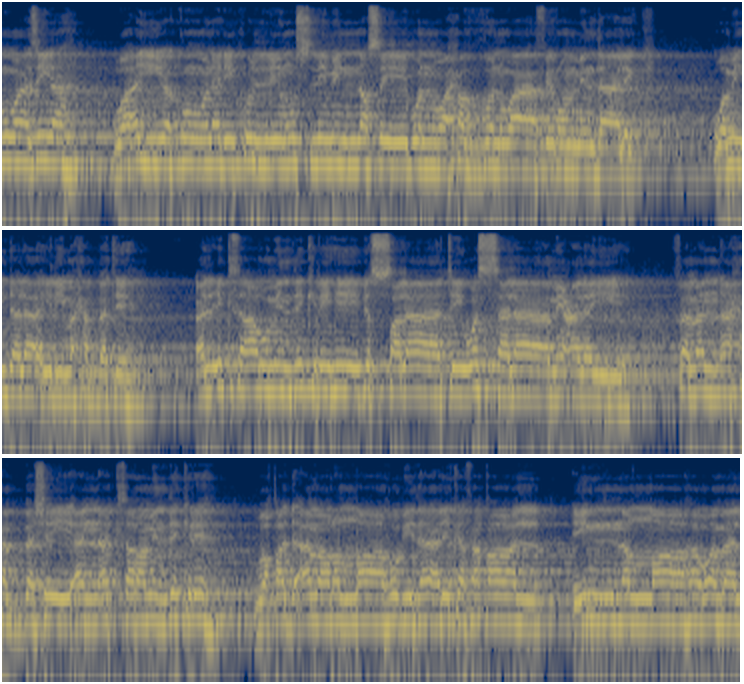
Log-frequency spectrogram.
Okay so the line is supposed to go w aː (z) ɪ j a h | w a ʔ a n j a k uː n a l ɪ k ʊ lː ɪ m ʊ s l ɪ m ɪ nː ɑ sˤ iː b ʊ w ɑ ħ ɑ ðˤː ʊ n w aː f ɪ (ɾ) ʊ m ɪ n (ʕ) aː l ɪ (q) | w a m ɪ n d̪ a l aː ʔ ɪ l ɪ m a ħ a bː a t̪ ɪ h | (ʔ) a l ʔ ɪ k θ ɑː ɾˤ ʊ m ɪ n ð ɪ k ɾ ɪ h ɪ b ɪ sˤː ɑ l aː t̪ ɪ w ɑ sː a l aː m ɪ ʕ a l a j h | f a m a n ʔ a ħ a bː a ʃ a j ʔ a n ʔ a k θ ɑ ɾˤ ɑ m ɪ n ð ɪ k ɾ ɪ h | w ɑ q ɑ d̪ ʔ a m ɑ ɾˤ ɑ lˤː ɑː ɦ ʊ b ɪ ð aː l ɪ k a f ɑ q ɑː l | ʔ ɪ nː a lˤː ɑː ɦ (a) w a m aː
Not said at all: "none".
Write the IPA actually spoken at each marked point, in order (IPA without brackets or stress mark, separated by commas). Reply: z, ɾ, ð, k, ʔ, a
